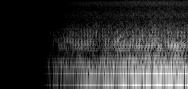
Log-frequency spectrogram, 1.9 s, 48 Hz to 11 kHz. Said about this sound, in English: This is the sound from a small plane flying back and forth up and down the Georgia coast one winter day 3 years ago. Researchers were looking for North Atlantic right whales, as they do throughout the winter when the rare giants migrate south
